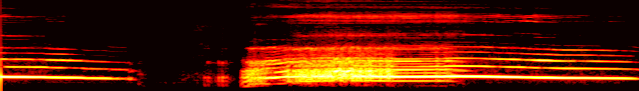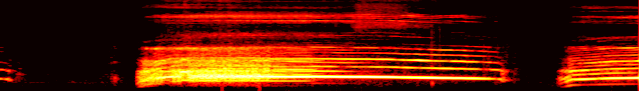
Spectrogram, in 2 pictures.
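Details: Alaskan Malamute named Frankie answering a neighbour's female dog he has befriended, heard through an open window in the morning: two long, loud howls about five seconds each, gravelly at the start then smoothly sliding down, separated by silence, a third beginning.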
